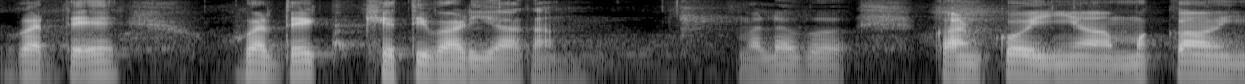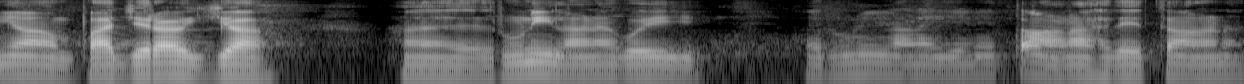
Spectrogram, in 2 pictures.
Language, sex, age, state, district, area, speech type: Dogri, male, 18-30, Jammu and Kashmir, Udhampur, rural, spontaneous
